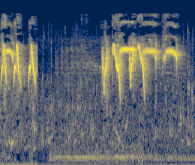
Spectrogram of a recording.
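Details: Female bar-winged prinia calling for a male: a few quick high chirps, a pause over a low hum, then a run of arched, thin whistled notes.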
